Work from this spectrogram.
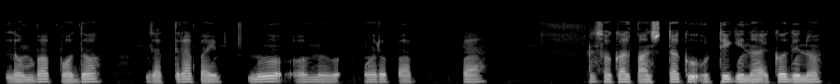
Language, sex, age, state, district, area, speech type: Odia, male, 18-30, Odisha, Malkangiri, urban, spontaneous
